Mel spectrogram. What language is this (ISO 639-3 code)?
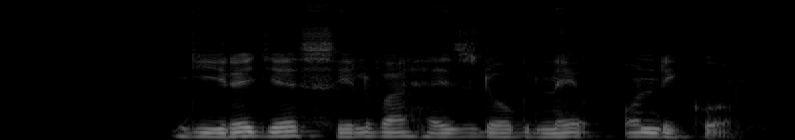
luo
